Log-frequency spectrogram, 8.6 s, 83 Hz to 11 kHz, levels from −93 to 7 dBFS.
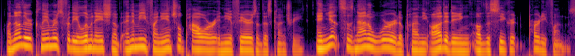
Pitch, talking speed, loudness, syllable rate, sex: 155 Hz, 200 wpm, -18 LUFS, 5.8 syllables/s, male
